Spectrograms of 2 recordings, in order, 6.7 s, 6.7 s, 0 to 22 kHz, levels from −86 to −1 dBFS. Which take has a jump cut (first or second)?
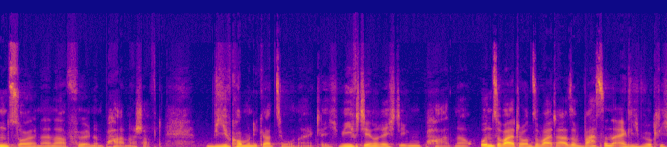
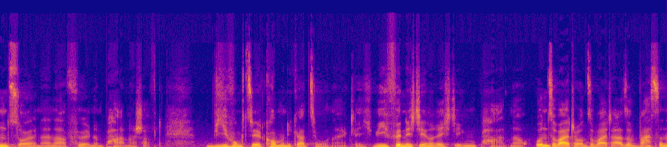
first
